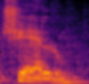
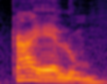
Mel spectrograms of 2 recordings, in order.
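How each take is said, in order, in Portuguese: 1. A palavra começa com um som de ch suave. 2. A palavra começa com um som de k forte. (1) "e não Cielum" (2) "para a pronúncia reconstituída ou pronúncia restaurada, a mesma coisa, eles falam Caelum"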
